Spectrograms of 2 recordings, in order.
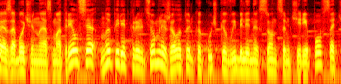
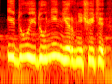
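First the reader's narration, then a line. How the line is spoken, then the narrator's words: Guilty but unafraid pleading. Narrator (Russian): Виновато, но без тени испуга взмолился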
